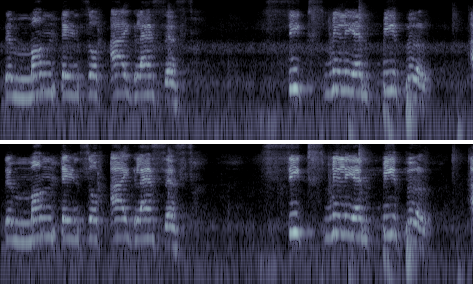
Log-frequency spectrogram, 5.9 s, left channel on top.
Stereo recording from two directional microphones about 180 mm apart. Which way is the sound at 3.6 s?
20° right (ahead or behind).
